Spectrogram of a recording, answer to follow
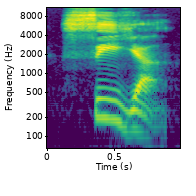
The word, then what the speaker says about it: silla: So, I would pronounce this silla, not silla, silla. So, the accent, that emphasis, falls on the second to last syllable.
